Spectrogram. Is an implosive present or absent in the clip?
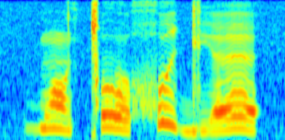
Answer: absent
